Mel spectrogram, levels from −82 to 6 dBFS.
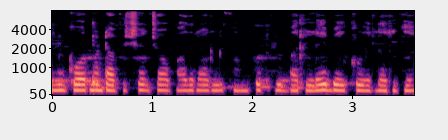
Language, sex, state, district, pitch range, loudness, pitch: Kannada, female, Karnataka, Bellary, 185-200 Hz, -17 LUFS, 195 Hz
